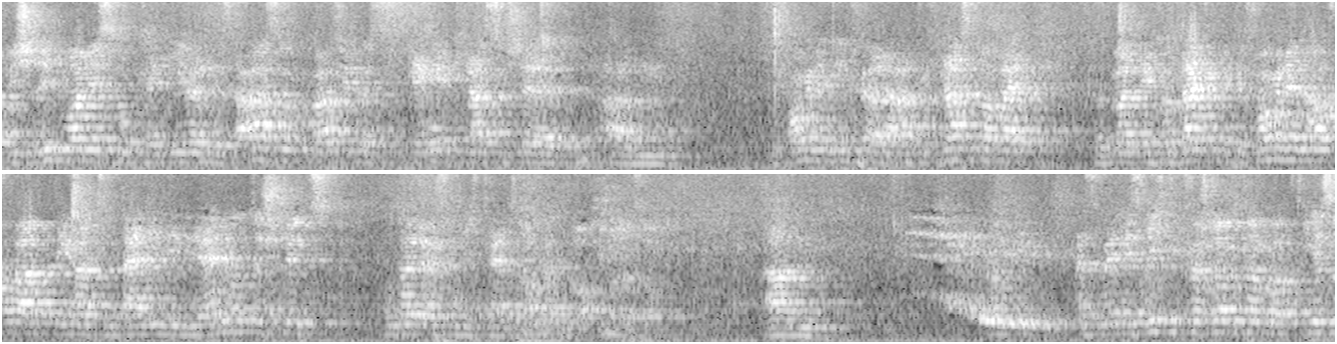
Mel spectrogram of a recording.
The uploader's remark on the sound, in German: Auf den A-tagen 09 (Hamburg). Mitschnitt des am 13.06.09 auf den A-Tagen stattgefundenen Workshops.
